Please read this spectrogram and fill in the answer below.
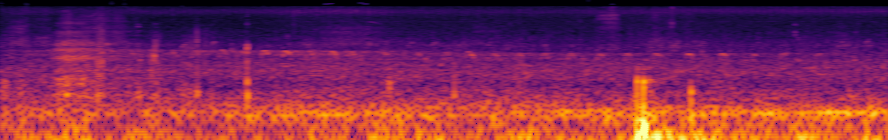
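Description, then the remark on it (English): A pileated woodpecker calls faintly, a brief burst of loud, wild notes near the start, over a quiet outdoor background with a low steady rumble. “Pileated followed us down here.”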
